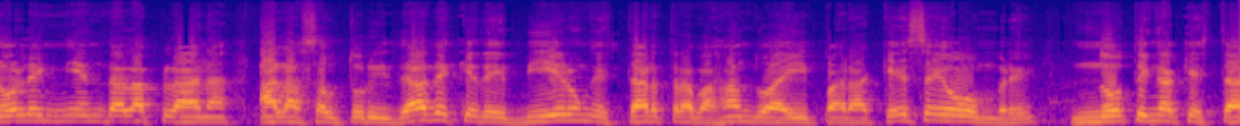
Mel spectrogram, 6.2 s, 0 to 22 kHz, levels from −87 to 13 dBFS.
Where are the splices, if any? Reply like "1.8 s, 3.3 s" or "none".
1.2 s, 5.3 s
